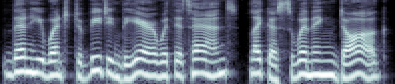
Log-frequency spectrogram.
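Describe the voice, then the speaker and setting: Sly chattering manservant voiced by a woman, raised voice, theatrical, drawn out, low-ish tone. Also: steady tone, close to an everyday voice. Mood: gossiping. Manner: dramatic, drawn-out storytelling. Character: boastful, sly male servant, gossiping.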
